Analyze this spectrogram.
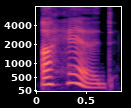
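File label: "ahead", English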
